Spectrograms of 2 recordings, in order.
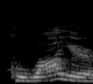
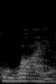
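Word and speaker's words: Kuwaya: be spelled like that it's not kuwair we don't say kuwair we say kuwaiya so it should just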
